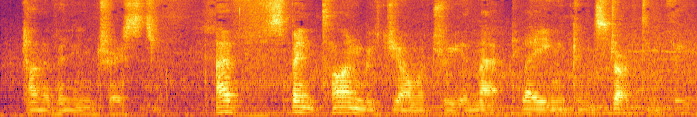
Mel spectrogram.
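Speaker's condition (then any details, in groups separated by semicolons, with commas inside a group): Brain injury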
